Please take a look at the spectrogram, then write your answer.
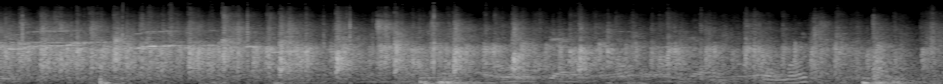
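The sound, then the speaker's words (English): An audience at a New Comic Book Day show applauds a comic book artist being introduced, in a steady, dense wash of clapping lasting several seconds, with faint voices and cheers mixed underneath. “Guys, give your entire rounds of applause for”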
